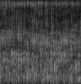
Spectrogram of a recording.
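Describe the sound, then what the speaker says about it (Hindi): Water poured into a tub of wheat being washed, a brief splashing gush of liquid filling the container, close and fairly loud with no talk. "इसी तरह फिर इसमें पानी भर लेते हैं।"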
